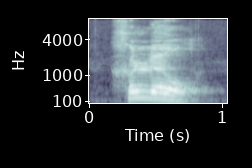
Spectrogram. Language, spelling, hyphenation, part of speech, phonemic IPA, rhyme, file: Dutch, gelul, ge‧lul, noun, /ɣəlʏl/, -ʏl, Nl-gelul.ogg
- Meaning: bullshit, empty talk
